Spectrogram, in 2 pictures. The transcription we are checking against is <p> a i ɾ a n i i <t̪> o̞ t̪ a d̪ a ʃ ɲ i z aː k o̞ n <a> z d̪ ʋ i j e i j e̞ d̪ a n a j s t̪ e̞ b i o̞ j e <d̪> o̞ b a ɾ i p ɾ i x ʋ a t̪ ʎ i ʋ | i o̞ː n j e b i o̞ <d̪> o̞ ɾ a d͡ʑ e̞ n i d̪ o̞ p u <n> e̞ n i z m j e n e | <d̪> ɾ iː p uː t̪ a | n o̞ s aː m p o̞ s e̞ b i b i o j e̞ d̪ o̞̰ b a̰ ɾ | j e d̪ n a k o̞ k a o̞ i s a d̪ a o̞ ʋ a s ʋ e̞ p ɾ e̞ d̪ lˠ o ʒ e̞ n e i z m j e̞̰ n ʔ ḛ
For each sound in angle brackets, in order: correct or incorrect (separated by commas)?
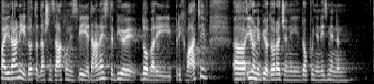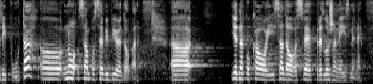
correct, incorrect, incorrect, correct, correct, incorrect, incorrect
